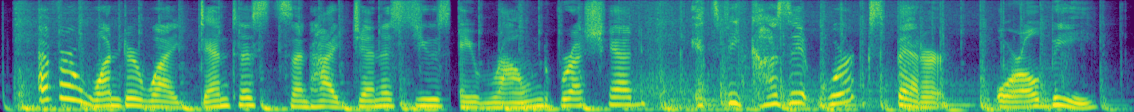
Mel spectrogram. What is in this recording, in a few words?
commercial; Vibrant Voices; oralb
